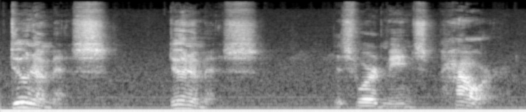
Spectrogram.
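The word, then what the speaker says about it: δύναμις: The second one should be pronounced dunamis.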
